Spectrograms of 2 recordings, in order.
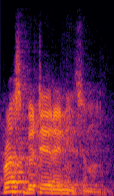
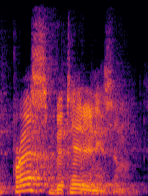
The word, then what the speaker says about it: Presbyterianism: And one more term we have, Presbyterianism. Sorry, I should pronounce this word like Presbyterianism. It's not a pre, it's a Presbyterianism.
